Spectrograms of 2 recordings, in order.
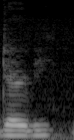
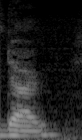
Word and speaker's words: Derby: It's spelled like Derby, but it's Derby.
